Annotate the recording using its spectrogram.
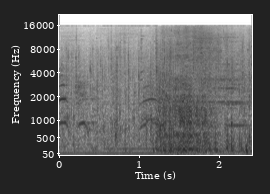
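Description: Horses whinnying and hooves clattering on dirt, with short pitched cries about a second apart.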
